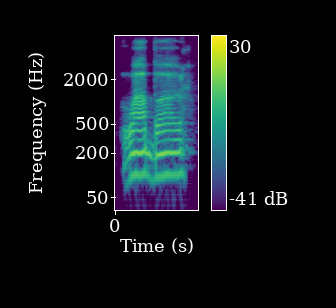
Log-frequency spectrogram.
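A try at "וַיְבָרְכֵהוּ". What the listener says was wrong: Waya. Oh, this is Ba. You forgot the ya. Waya, Ba.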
